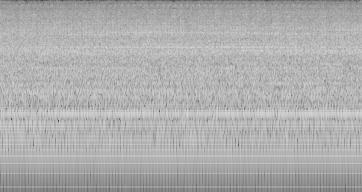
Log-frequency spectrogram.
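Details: Cable reel machine engine that would not start on a low battery despite jumping and a starter change, running after a battery swap: steady, even mid-pitched drone with no misses or knocks; normal running.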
